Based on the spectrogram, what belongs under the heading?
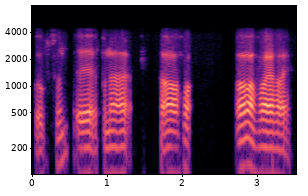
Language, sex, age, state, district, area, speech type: Assamese, male, 18-30, Assam, Dhemaji, rural, conversation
